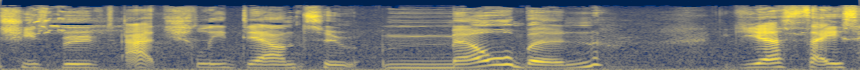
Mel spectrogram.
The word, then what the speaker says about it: Melbourne: moved actually down to Melbourne yes ace how you say it Americans its Melbourne not Melbourne it really annoys me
